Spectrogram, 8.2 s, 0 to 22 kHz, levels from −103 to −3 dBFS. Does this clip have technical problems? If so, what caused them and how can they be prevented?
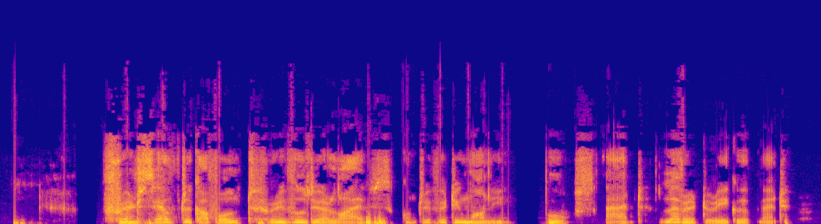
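No, the recording shows no technical problems, and its signal chain holds steady throughout the speech with nothing audible that points to a fault.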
